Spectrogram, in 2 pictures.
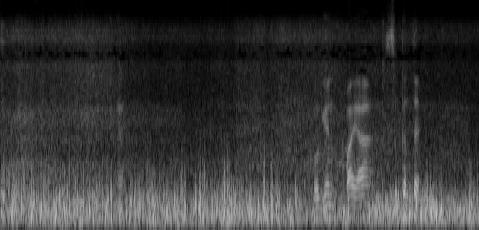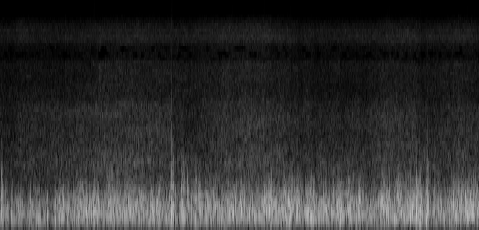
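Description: Strong coastal wind roars steadily into the microphone at Ayancık, with sea waves surging beneath it, loud and unbroken throughout; someone speaks briefly partway through.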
